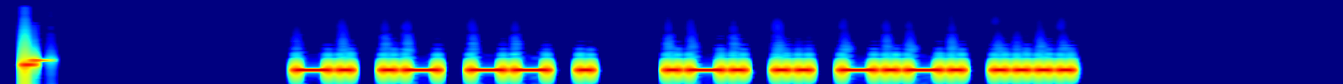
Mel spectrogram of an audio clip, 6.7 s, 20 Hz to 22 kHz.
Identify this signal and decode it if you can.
Morse code, heard as a keyed tone, about 22 wpm, 700 Hz. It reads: NAME RICH
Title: K1USN SST QSO Practice 22wpm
